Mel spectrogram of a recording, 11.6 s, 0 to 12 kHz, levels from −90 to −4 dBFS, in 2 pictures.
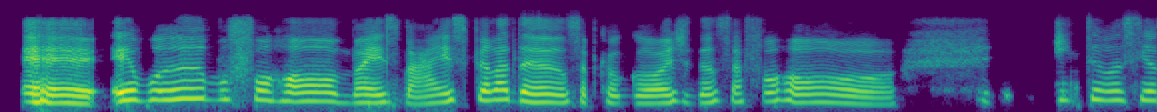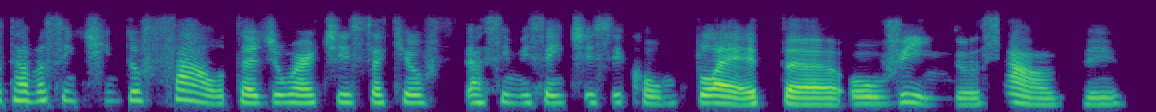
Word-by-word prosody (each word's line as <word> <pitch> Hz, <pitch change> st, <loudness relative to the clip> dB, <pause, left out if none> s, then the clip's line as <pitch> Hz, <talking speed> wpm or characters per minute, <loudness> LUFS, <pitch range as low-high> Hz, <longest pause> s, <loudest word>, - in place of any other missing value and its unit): É, 195 Hz, -4 st, +9 dB
eu 260 Hz, +2 st, +7 dB
amo 275 Hz, +1 st, +3 dB
forró, 235 Hz, -4 st, +3 dB
mas 200 Hz, +1 st, +2 dB
mais 190 Hz, +6 st, -1 dB
pela 270 Hz, +1 st, +3 dB
dança, 210 Hz, -4 st, +3 dB
porque -, -, -8 dB
eu -, -, -3 dB
gosto 185 Hz, +2 st, 0 dB
de 205 Hz, -, -12 dB
dançar 215 Hz, +2 st, -3 dB
forró. 205 Hz, -8 st, -1 dB, 0.8 s
Então, 260 Hz, 0 st, -4 dB
assim, 255 Hz, 0 st, -4 dB
eu -, -, +1 dB
estava 250 Hz, 0 st, -3 dB
sentindo 250 Hz, -1 st, -10 dB
falta 205 Hz, -8 st, -3 dB
de 195 Hz, -, -8 dB
um 200 Hz, -, -4 dB
artista 200 Hz, +1 st, -4 dB
que -, -, -13 dB
eu, -, -, -3 dB, 0.2 s
assim, 200 Hz, +1 st, -7 dB
me 195 Hz, -, -10 dB
sentisse 200 Hz, +1 st, -9 dB
completa 175 Hz, -4 st, -1 dB
ouvindo, 170 Hz, -3 st, -7 dB, 0.2 s
sabe? 160 Hz, -2 st, -5 dB
200 Hz, 160 wpm, -21 LUFS, 185-240 Hz, 0.8 s, É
